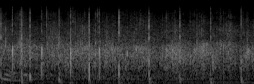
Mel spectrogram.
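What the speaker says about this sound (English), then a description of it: "give Miss Wallace and the chorus a really nice round of applause" An audience at a school board meeting applauds an elementary school chorus and its teacher, with steady, dense clapping from many hands throughout.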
